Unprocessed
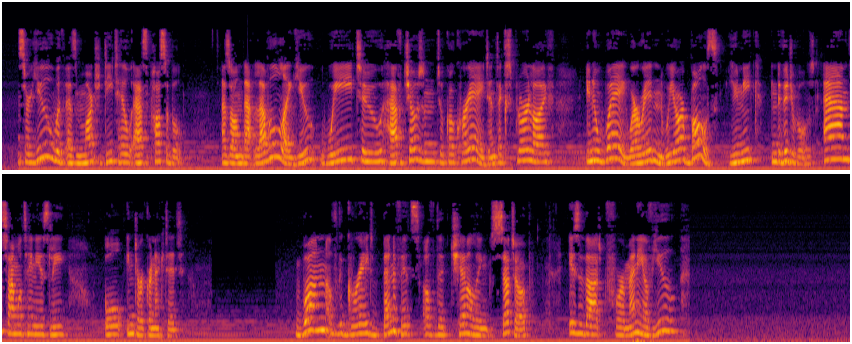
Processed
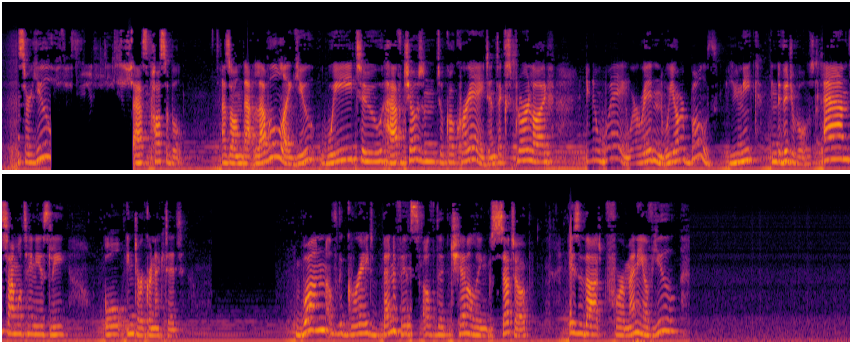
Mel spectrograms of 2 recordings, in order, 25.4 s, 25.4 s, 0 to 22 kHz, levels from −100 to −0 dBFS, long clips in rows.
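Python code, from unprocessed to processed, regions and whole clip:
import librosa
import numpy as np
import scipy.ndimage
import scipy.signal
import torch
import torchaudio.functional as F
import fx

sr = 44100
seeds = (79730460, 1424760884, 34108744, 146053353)

y = fx.chain(x, sr, fx.cheby1_highpass(hz=3000.0, order=6),
    fx.over_compress(threshold_db=-53.0, ratio=-1.0), at=(0.73, 1.97))
y = fx.chain(y, sr, fx.lowpass(hz=4300.0, slope=12),
    fx.over_compress(threshold_db=-29.0, ratio=-0.5), at=(8.13, 9.63))
y = fx.chain(y, sr, fx.lowpass(hz=2600.0, slope=12),
    fx.peak_eq(hz=890.0, db=-14.5, octaves=1.4), at=(10.14, 11.04))
y = fx.chain(y, sr, fx.peak_eq(hz=6700.0, db=4.0, octaves=0.28),
    fx.transient(attack_db=4, sustain_db=-9),
    fx.doppler_dist(depth_ms=0.44), at=(20.57, 21.26))
y = scipy.signal.sosfilt(scipy.signal.butter(2, 9400.0, 'lowpass', fs=sr, output='sos'), y)
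y = fx.bass_treble(y, sr, bass_db=1, treble_db=10)
y = fx.pre_swell(y, sr, db_per_s=85.0)
y = F.gain(torch.from_numpy(y), -6.0).numpy()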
